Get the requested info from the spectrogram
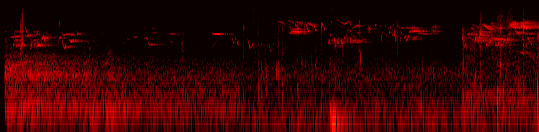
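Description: Faint birdsong: small birds chirping and twittering in short, high, overlapping calls.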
